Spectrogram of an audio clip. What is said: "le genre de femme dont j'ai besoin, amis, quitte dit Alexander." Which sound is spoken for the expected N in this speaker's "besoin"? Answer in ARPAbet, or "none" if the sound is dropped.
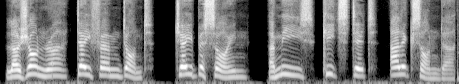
N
